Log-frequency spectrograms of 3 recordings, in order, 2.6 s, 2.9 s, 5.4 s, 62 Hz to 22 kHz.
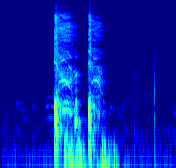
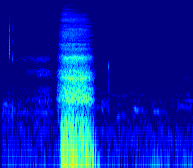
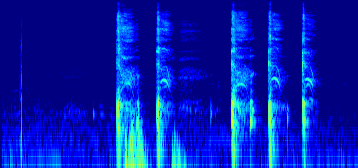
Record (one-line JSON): {"cough_length": "2.6 s", "cough_amplitude": 3917, "cough_signal_mean_std_ratio": 0.4, "exhalation_length": "2.9 s", "exhalation_amplitude": 3486, "exhalation_signal_mean_std_ratio": 0.36, "three_cough_length": "5.4 s", "three_cough_amplitude": 5104, "three_cough_signal_mean_std_ratio": 0.34, "survey_phase": "beta (2021-08-13 to 2022-03-07)", "age": "18-44", "gender": "Female", "wearing_mask": "No", "symptom_cough_any": true, "symptom_runny_or_blocked_nose": true, "symptom_shortness_of_breath": true, "symptom_fatigue": true, "symptom_headache": true, "symptom_change_to_sense_of_smell_or_taste": true, "symptom_loss_of_taste": true, "smoker_status": "Never smoked", "respiratory_condition_asthma": true, "respiratory_condition_other": false, "recruitment_source": "Test and Trace", "submission_delay": "1 day", "covid_test_result": "Positive", "covid_test_method": "LFT"}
